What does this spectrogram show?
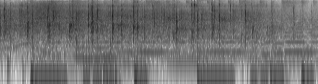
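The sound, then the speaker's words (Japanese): An audience applauds steadily for about four seconds after an IR presentation for Hoshino Resorts REIT, a dense, even crackle of many hands clapping at once, fairly loud throughout, with some low sustained tones running underneath. “ここまでは星野リゾートリート投資法人 IR プレゼン株式会社星野リゾートアセットマネジメント代表取締役社長秋元健二さんでしたもう一度大きな拍手をお願いいたします”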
